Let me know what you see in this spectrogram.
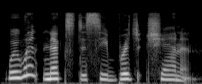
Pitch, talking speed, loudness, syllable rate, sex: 255 Hz, 210 wpm, -20 LUFS, 4.9 syllables/s, female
